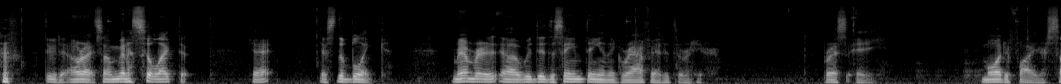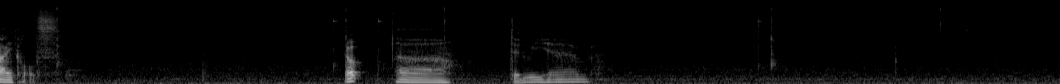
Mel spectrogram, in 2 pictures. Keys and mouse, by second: 1.1-3.2 drag, 5.7 click, 8.6 a, 10.2-13.6 drag, 13.9 click, 14.4 click, 18.3 click, 20.0 n.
